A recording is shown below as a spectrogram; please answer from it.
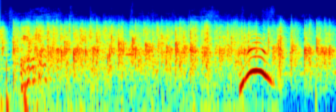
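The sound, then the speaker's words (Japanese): Audience applause at a live recording session: dense, steady clapping at full volume throughout, with voices mixed in and a brief rising-then-falling whistle-like tone near the middle. “拍手”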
